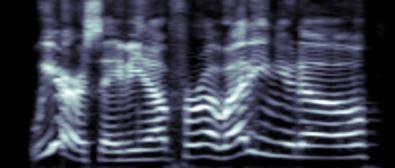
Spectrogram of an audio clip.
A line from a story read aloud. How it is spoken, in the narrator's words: I said with a smile and a small chuckle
